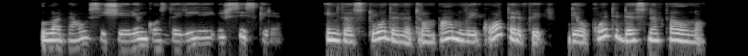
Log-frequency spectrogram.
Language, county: Lithuanian, Šiauliai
